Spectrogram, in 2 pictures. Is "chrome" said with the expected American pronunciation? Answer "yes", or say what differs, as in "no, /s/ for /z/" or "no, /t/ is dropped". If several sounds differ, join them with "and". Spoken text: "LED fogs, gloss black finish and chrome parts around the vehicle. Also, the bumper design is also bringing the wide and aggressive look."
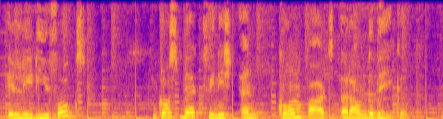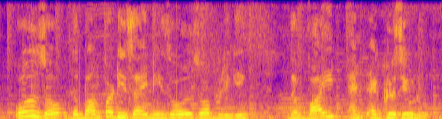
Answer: no, /ɹ/ is dropped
